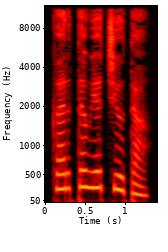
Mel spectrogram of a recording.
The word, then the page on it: ಕರ್ತವ್ಯಚ್ಯುತಿ: kartavyacyuti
